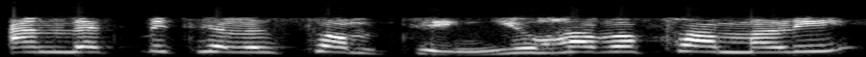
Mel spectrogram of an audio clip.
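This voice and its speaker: A woman's voice: high-pitched, animated, fast talker, no echo. Grenadian woman on a clipped phone line. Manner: earnest, emphatic and repetitive. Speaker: caller. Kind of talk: call-in radio chat. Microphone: telephone. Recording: tinny dry phone line.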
